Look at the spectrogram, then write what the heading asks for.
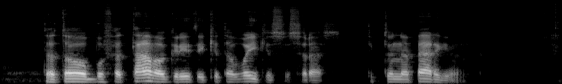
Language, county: Lithuanian, Vilnius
